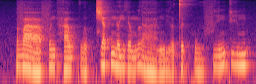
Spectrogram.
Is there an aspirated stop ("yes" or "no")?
no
